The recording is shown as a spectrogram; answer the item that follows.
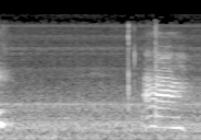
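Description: A single short meow-like call about one and a half seconds in, slightly falling in pitch, after a brief quiet with a faint click.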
